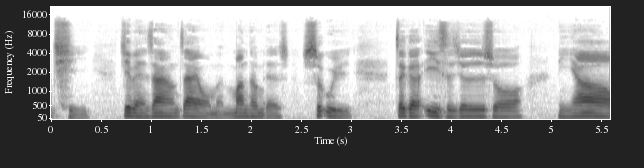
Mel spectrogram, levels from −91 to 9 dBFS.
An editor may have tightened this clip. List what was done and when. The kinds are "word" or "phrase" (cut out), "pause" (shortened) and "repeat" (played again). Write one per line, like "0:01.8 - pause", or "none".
0:02.1 - word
